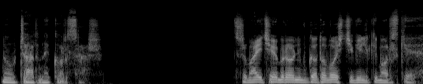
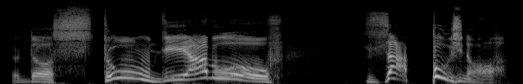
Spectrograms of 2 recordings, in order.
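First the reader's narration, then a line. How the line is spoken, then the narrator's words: Enraged roar. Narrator (Polish): ryknął rozjuszony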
